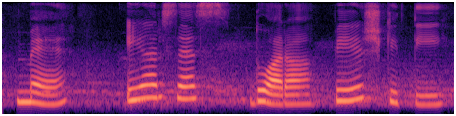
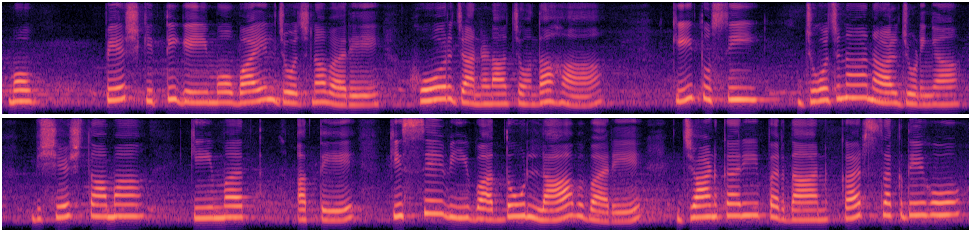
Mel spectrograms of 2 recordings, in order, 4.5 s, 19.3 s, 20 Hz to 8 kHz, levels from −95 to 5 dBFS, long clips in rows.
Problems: constant background noise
